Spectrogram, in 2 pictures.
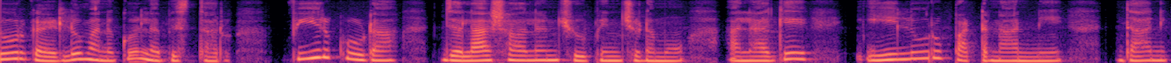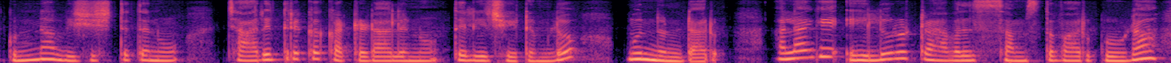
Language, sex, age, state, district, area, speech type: Telugu, female, 18-30, Andhra Pradesh, Eluru, rural, spontaneous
